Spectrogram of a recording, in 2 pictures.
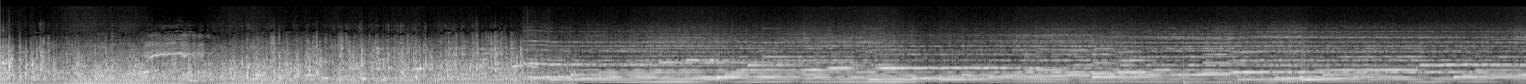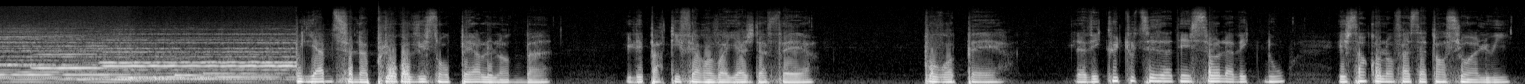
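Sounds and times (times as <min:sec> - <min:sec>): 
horse-drawn carriage departing: 0:00.0 - 0:18.3
horse neighing: 0:01.4 - 0:02.2
speech: 0:18.4 - 0:20.8, 0:21.5 - 0:23.5, 0:24.6 - 0:25.4, 0:26.0 - 0:30.4.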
